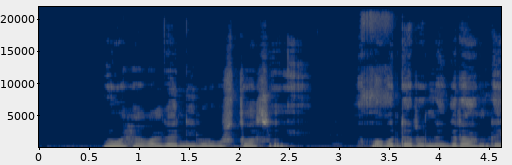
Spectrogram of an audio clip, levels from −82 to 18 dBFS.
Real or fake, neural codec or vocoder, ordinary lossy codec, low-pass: real; none; none; none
